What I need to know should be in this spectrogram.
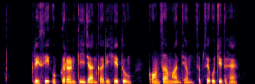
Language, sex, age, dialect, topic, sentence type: Hindi, male, 18-24, Garhwali, agriculture, question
